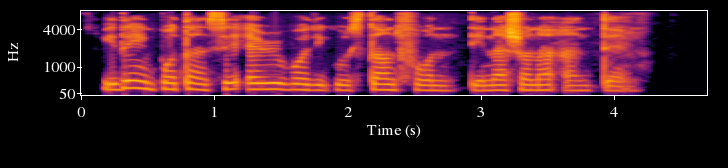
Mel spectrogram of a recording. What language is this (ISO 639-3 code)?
pcm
